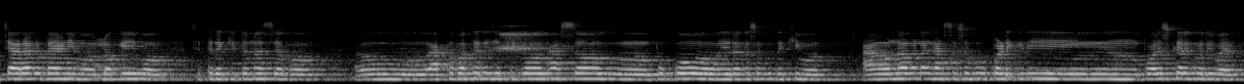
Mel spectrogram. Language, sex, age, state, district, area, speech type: Odia, female, 45-60, Odisha, Khordha, rural, spontaneous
